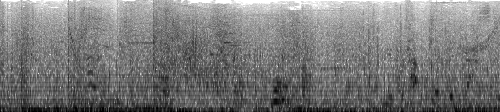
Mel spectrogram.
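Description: Game spell effects crackle and whoosh in a dense battle.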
